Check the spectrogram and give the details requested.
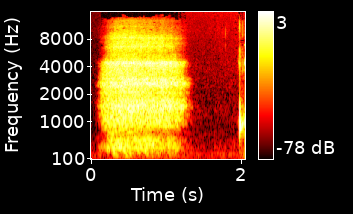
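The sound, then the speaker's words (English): A single long, deep breath drawn in through the nose during a counting breathing exercise, a steady airy hiss lasting about a second, clear, followed by silence and a faint click. “It would go something like this breathing in”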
